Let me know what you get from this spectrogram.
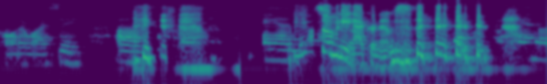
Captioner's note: laughter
